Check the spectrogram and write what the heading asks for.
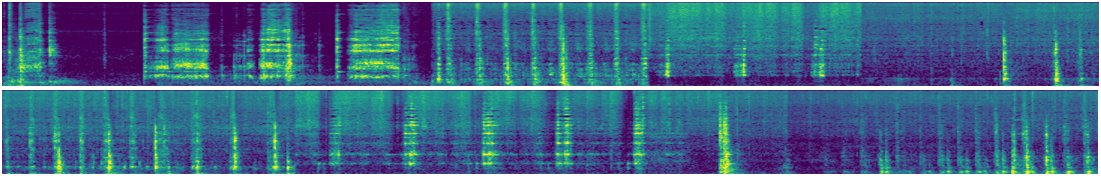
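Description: Vegetables frying in a pan on a gas stove, a steady sizzle that sets in about a third of the way through. Over it come many quick knocks of a knife chopping on a wooden board and the scrape of stirring.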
